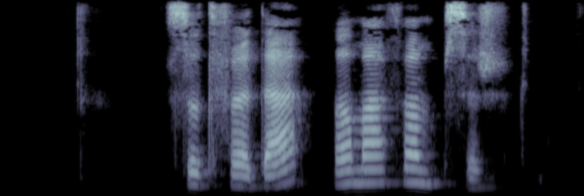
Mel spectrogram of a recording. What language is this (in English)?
Adyghe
